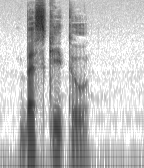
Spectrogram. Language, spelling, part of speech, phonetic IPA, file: Polish, bez kitu, adverbial phrase / interjection, [bɛsʲ‿ˈcitu], Pl-bez kitu.ogg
